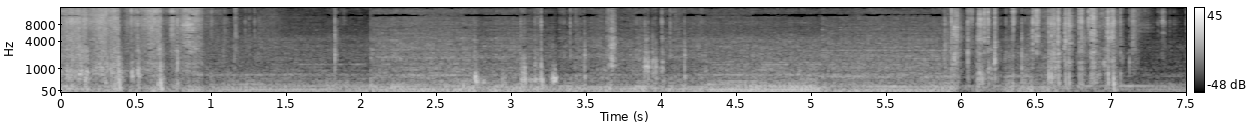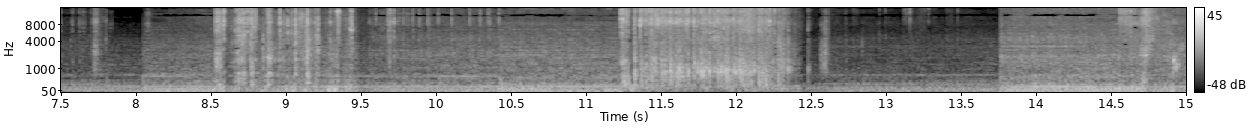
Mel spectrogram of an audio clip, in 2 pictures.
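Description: A car's engine and tyre rumble low and steady while the tyre rolls over and crushes boxed biscuits and plastic toy cars, with several sudden crunching, cracking bursts. The longest crack comes near the end.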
